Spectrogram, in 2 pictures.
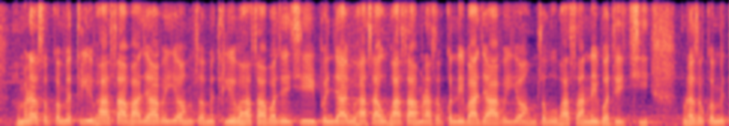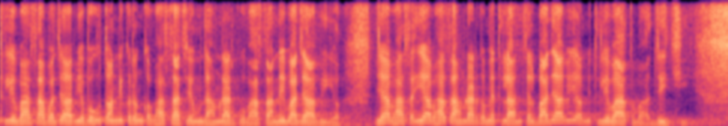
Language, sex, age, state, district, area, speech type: Maithili, female, 45-60, Bihar, Darbhanga, rural, spontaneous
